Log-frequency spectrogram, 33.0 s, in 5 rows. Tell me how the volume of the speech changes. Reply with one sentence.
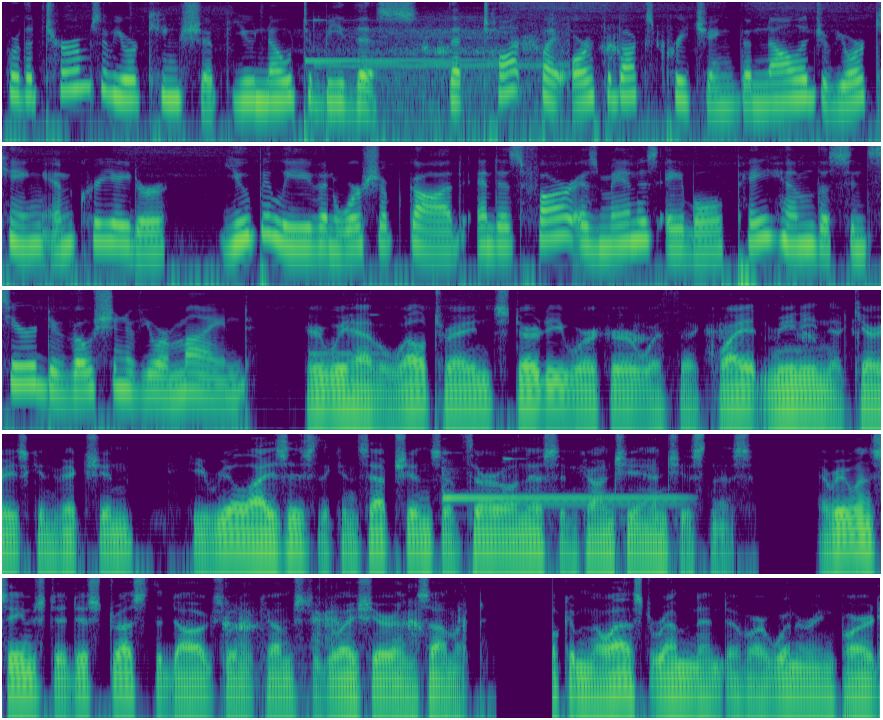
The loudness of the speech stays about the same.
